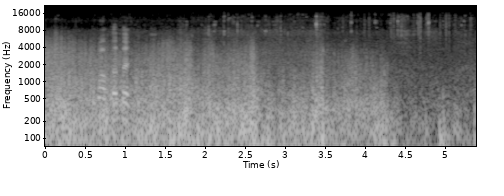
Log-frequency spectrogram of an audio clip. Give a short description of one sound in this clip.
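Wind buffets outdoors.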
